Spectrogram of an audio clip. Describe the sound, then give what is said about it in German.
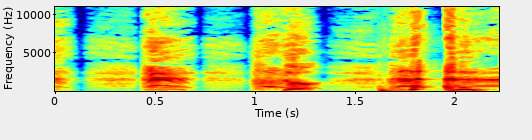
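A voice imitates heavy panting: five or six quick, breathy gasps in a ragged rhythm, fairly loud, with no words spoken. “und rennen dann da ein paar hundert Meter den Berg hoch und ich fall dann da hechelnd daneben in den Graben rein.”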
